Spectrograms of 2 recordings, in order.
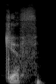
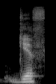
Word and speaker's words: GIF: It's GIF. Andy maintains that it's GIF, not GIF. Oh, Andy and the creator of the file format. Wait a minute now. GIF. Right. Like giraffe.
